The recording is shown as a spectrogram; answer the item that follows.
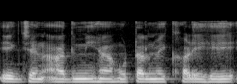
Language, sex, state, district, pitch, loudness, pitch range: Chhattisgarhi, male, Chhattisgarh, Rajnandgaon, 125 Hz, -14 LUFS, 125-130 Hz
